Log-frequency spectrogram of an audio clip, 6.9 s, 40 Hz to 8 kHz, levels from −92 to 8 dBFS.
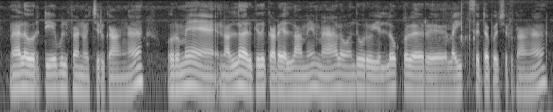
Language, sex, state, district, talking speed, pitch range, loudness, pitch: Tamil, male, Tamil Nadu, Namakkal, 145 wpm, 110-125 Hz, -19 LUFS, 115 Hz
